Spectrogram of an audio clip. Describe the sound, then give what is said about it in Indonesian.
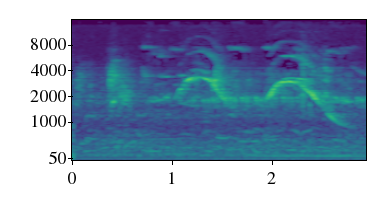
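Bali myna (Bali starling) calls, a species trained for release into the wild: a brief harsh burst followed by two loud, rising-and-falling whistled calls, clear over a faint steady background hum, with no voices. “Salah satu spesies yang dilatih untuk dilepas liarkan adalah Mina Bali atau Beo Bali, yang merupakan koleksi di sebuah rumah pedesaan.”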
